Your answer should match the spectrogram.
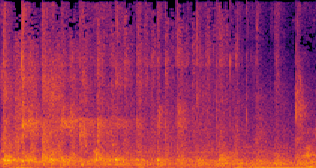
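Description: A group of people clapping their hands, a dense patter of claps over background music.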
